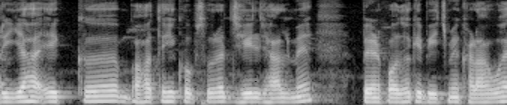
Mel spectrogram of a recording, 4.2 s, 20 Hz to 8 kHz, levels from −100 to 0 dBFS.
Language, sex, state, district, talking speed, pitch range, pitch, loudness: Hindi, male, Uttar Pradesh, Lalitpur, 225 wpm, 120-135 Hz, 125 Hz, -17 LUFS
